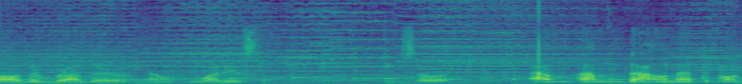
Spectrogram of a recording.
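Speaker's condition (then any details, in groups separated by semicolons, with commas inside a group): Multiple sclerosis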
